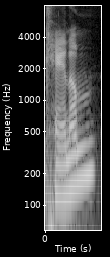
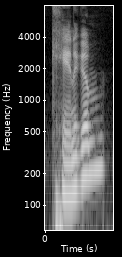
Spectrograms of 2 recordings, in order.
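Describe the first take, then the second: First: The surname is said with two syllables. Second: The surname is said with three syllables. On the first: The speaker calls it wrong. "I would have said Canum, but it's not Canum" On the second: The speaker calls it right. "It's John Van Canegum, I think"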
